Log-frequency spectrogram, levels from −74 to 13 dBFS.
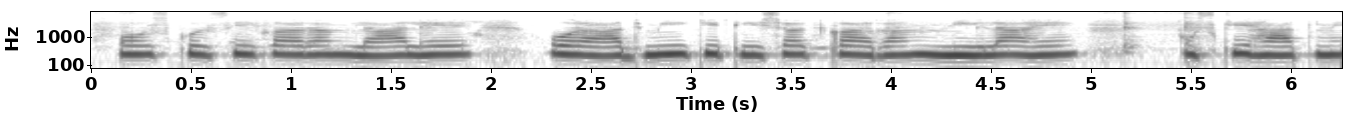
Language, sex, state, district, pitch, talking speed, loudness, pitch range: Hindi, female, Maharashtra, Solapur, 245 Hz, 170 wpm, -23 LUFS, 235-250 Hz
